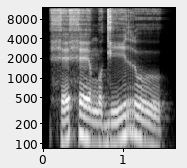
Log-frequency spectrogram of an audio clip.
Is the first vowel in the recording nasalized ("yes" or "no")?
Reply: no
